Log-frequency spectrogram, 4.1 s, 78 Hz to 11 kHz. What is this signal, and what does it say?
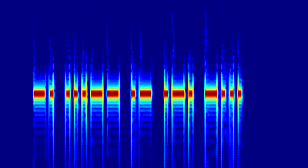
Morse code, heard as a keyed tone, about 22 wpm, 700 Hz. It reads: N3ARB
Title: USA Call Signs - 5 Characters - Repeated 2x - 22wpm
